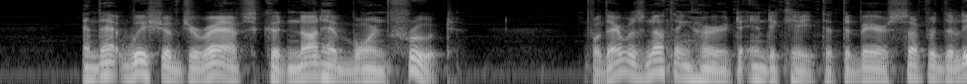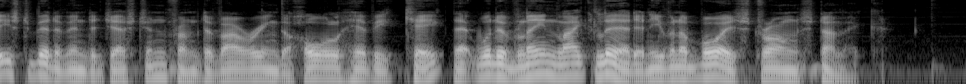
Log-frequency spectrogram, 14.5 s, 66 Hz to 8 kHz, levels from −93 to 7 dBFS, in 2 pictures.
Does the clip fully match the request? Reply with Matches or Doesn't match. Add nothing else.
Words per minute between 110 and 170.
Doesn't match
